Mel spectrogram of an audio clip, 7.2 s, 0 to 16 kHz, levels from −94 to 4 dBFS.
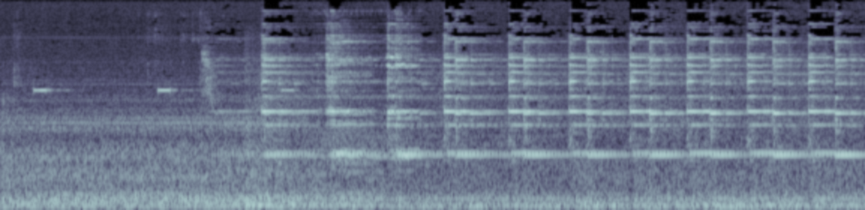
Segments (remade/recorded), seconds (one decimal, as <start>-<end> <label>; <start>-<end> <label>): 0.0-2.6 recorded; 2.6-3.5 remade; 3.5-7.2 recorded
